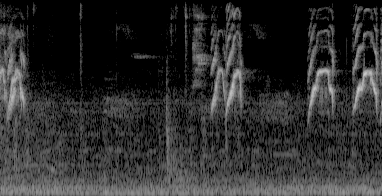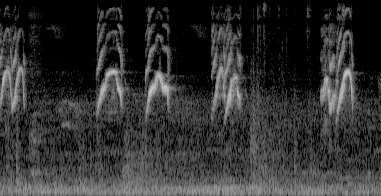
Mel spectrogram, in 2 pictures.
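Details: Lovebirds, a family group of five, give harsh, rising-and-falling chirps in quick clusters of two or three, with pauses between.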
